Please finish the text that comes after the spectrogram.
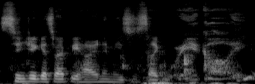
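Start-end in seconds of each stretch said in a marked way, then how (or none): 1.6-2.5 very high-pitched, creeping, sneaky whisper. Retelling a game scene where Sindri sneaks up behind someone: imitating Sindri whispering. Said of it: "he whispers it".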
